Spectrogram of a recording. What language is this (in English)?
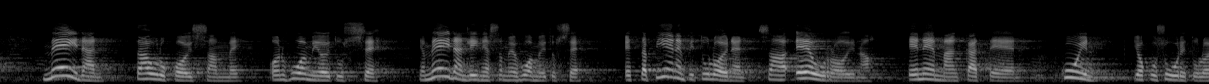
Finnish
